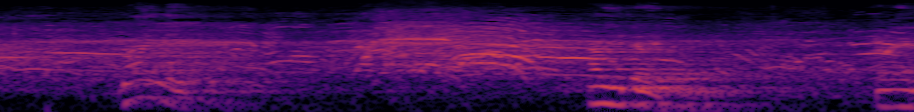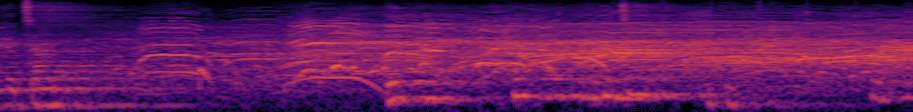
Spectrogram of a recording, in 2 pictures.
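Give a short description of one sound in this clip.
An electric guitar plays through loudspeakers.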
